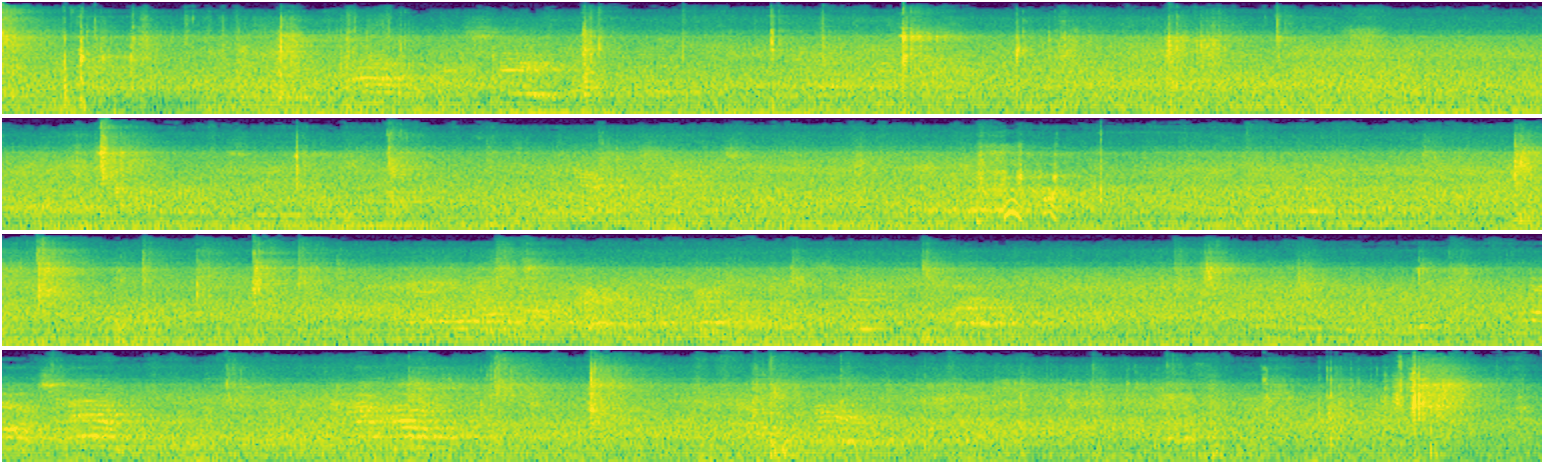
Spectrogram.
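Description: Street hockey play: sticks clack against the orange plastic ball and the plastic sport-tile floor in scattered sharp clicks, with players calling out now and then, mostly in the second half. A steady low rumble runs underneath.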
